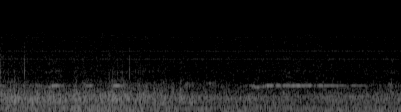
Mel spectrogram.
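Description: Steady road and engine noise of a car driving slowly, as picked up by a dashcam inside the cabin, with a few faint short whistling tones over it.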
